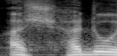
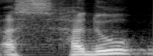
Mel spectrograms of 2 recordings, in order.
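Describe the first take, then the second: First: The middle consonant is a 'sh' sound. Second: The middle consonant is an 's' sound. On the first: "Instead of ashhadu" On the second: "he's saying ashadu"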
